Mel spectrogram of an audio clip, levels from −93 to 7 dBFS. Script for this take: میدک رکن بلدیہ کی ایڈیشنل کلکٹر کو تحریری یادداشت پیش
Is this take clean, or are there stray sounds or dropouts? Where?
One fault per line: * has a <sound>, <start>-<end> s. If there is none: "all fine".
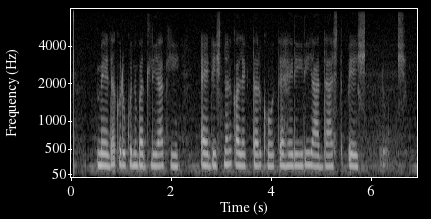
* has a laugh, 6.2-6.4 s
